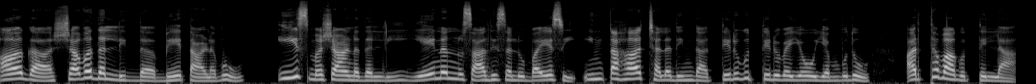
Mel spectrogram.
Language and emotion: Kannada, neutral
